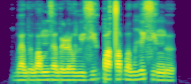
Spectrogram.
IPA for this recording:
b æ w ʏ w ə lˠ n z ɛ w ʏ ɭ ə o̯ lʲ ʉ zʲ ø k͡p o tˤ ə b ə w i e̯ sʲ æ ŋ ʏ

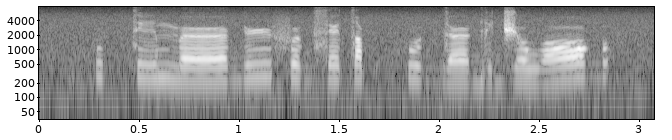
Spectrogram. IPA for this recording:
kʷ ɛ p t i m œː ɡ ɾ yː f ɵ ɡ s e t ɑ p kʷʰ e ɡ d œː ɡ i d͡ʒ o w ɔ ɡ

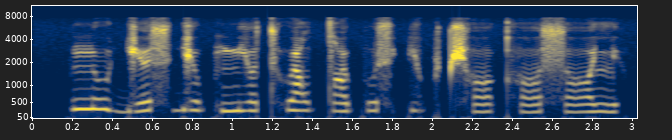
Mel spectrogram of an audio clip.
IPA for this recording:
n u˥˩ ɡʲ œ˩˧˩ s ɡʲ ɔ˧˩ kʷ mʲ ɔ˧ tʰ u˧ lʲ tˤ u˩˧˩ kʷ ɨ˧ s pʲ œ˧ kʷ t͡ʃʰ ɔ˩˧˩ kʰ ɔ˩˧˩ s ɔ˩˧˩ lʲ

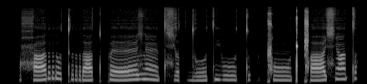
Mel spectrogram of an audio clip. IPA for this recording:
ħ a r ʊ t r a t p ɛː ɮ ɛ̃ː t ɕ ʌ t d ʊː t j ʊː t | ǁ õː t ǁ a ɕ ã t

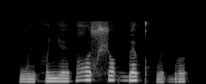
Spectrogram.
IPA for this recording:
w y˩˧ h ʊ˧ ɲ e˧ | ʁ o˥ s ʃ ɔ˥ ɡ͡b ɛ˥ kʷʰ e˩˧ ɡ͡b ʊ˧

